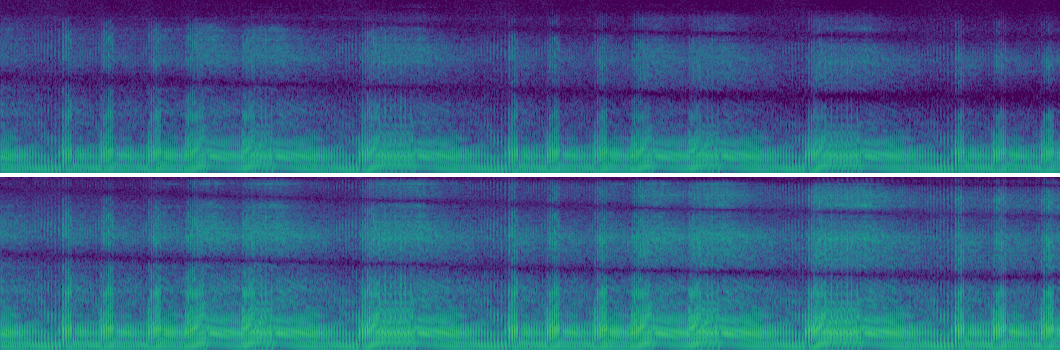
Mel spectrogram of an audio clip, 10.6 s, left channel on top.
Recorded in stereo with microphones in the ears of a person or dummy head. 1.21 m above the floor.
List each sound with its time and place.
0.0 s a motorcycle: 25° right (ahead or behind); by 10.6 s 65° right (ahead or behind)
